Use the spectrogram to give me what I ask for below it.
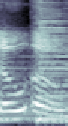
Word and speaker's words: OO: Model view, it's pronounced O-O, not ooh-ooh.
